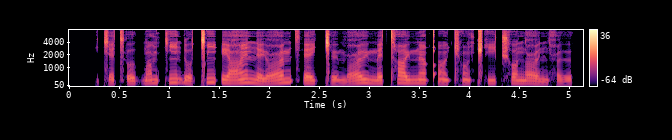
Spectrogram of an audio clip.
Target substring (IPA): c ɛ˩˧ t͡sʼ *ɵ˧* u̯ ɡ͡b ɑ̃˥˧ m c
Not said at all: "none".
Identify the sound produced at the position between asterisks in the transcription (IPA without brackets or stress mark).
o˧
